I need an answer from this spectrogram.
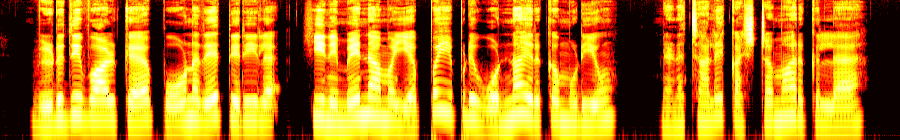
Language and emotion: Tamil, sad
